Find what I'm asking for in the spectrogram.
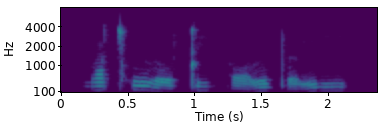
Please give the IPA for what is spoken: ɡ ɒ˥ ǀʰ u˥ l o˨˩ ǃ i˥ k ɔ˨˩ l u˥ pʼ ə˨˩ ŋ i˥

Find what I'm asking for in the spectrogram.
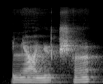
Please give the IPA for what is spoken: ʎ ã lʲ u t͡ʃʰ ə̃

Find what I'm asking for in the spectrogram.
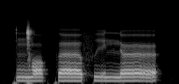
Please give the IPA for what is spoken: ŋ͡ǀ ɔ k ɜ f i n œ

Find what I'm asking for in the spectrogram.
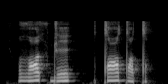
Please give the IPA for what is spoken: ðˤ i θ ɖ ɛ | tˤ ɪ dˤ ɪ tˤ

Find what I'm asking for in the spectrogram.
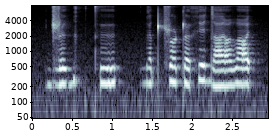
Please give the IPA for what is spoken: ɖ͡ʐ ɘ ɡ ɨ k t̪ʰ ɨ | ɡ a t ʈ͡ʂ ɔ ʈ ɐ x e d a i̯ ðˤ e

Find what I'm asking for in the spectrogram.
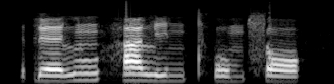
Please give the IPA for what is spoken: ɗ ɛ˨ l ũ˦ h a˦ l i˨ n tʰ o˨ m s ɔ˦˨

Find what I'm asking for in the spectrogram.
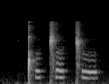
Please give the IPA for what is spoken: ǃʰ ɵ ǁ ɜ ǁ ɵ

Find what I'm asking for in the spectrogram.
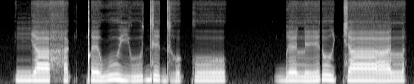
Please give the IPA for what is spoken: ɲ a h a k ǃ ɛ w u j u d e dʱ o k o | ɡ͡b ɛ l e ɾ o c a l

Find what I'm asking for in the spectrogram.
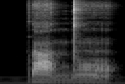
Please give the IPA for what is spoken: ɾ a n d õ

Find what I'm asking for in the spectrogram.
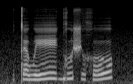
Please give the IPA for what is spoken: t ɜ w eː ɡ u ʃ o̤ x oː

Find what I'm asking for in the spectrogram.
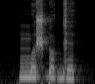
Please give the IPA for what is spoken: m ʊ ʃ ɗ ʊ ɡ ɪ

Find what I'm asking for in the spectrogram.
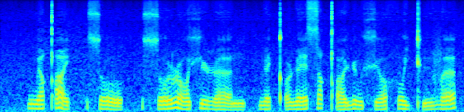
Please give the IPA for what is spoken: w ɨ qʼ e | s o | s o ɭ ɔ xʲ ɨ ɭ ɐ n | ɳ ɛ kʼ ɔ ɳ ɛ s ɛ qʼ u j ɳ ɨ w xʲ ɔ h o j kʼ ɨ v ɐ

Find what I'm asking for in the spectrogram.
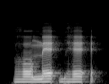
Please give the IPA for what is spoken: ɦ ɔ m ɛ ʔ bʱ ɛ ʔ

